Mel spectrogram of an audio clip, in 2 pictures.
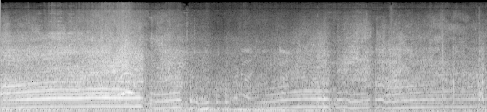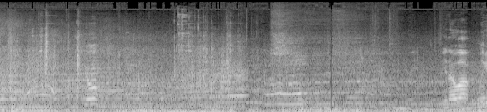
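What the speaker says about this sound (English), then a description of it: "James is warming tyres, you can see him." Drift car at a competition with James Deane at the wheel, warming its tyres: a loud, continuous engine wail with rising and falling revs and tyre squeal, under crowd and track noise.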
